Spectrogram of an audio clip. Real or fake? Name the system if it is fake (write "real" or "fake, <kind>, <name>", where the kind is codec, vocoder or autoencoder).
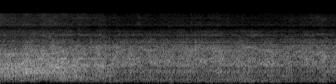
fake, codec, SNAC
